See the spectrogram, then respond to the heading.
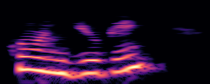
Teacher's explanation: en su segunda sílaba se presenta este fonema africado lingüopalatal sonoro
